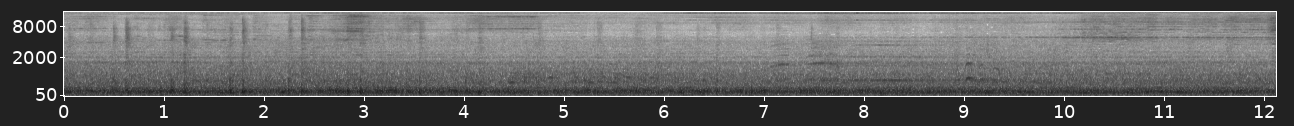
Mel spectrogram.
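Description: A freight train of tank wagons rolling past with a steady rumble of wheels on rails, with a few light clicks in the first few seconds. Faint wheel squeal comes in briefly a little after halfway.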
